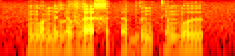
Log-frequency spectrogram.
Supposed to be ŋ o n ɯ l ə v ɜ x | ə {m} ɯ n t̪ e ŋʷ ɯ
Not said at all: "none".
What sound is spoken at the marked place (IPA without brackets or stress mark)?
b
